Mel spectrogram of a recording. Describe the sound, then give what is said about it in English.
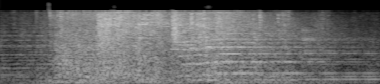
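A car being crushed in a scrapyard car crusher, a loud, sustained crunching and grinding of metal with ringing metallic tones, swelling early and easing slightly toward the end. “He watches as a car is picked up and dumped on the back of a truck, and another is put through a crusher. A very flat car comes out of the other side.”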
